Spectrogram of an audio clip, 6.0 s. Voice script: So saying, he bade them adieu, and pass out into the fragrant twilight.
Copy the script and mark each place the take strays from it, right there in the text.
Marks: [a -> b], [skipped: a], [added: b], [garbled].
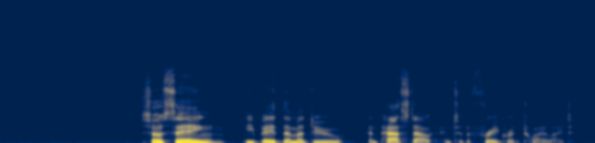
So saying, he bade them adieu, and [pass -> passed] out into the fragrant twilight.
